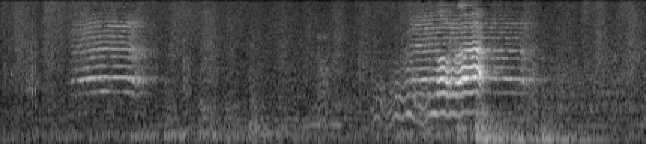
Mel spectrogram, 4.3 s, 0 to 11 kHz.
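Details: Newborn goat kids, one day old, on a Japanese goat farm in April 2024: two short harmonic bleats, the second louder and quavering, over low background rumble and faint voices.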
